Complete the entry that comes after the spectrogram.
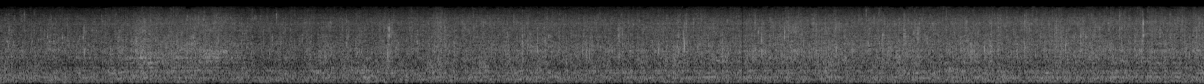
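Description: Egg korma gravy sizzling in oil in a black pan, a steady sizzle full of fine crackles and pops.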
